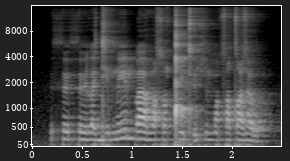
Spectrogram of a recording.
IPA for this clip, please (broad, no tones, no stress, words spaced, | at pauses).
θøθølɐ dʲə mẽ bavə sˤøǃẽtʼʏçə mɔ̃sˤətˤɪzo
